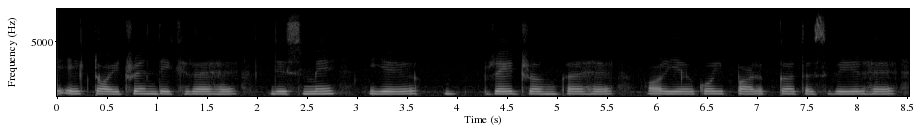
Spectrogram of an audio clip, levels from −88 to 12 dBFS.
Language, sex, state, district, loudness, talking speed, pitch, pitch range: Hindi, female, Chhattisgarh, Sukma, -39 LUFS, 135 wpm, 225 Hz, 220-230 Hz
